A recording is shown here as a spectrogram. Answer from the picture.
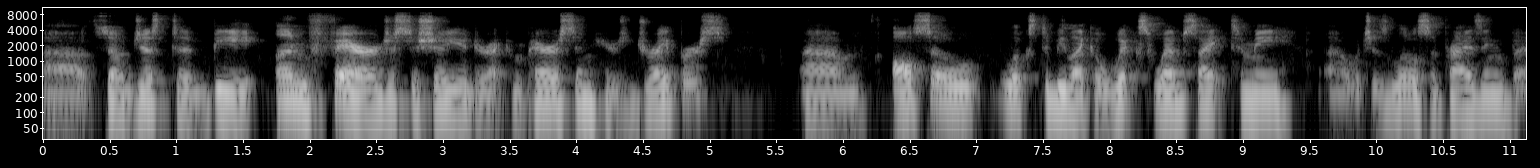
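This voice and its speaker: A man speaks at a moderate pace in a normal speaking voice. His pitch is medium, with ordinary variation. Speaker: SEO consultant pitching a small business. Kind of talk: sales pitch screen-share walkthrough. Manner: casual with many fillers.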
